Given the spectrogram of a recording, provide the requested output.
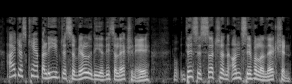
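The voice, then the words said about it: Sarah Palin impression, Irish-sounding accent. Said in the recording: “your Canadian Alaskan accent sound like a little Irishman”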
